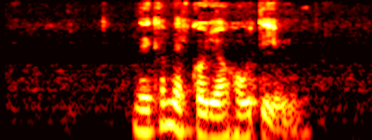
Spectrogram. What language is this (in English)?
Cantonese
